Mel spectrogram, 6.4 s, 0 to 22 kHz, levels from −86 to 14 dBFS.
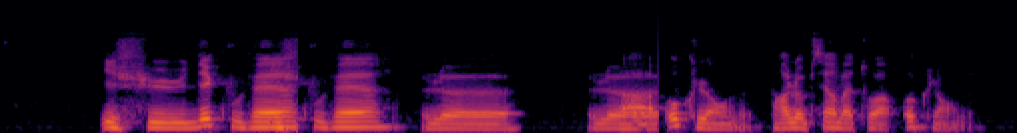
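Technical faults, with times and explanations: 1.66 to 4.10 s: doubled audio track. A second full-band copy of the speech runs about a second behind the original at roughly equal level, with no decay or room colour, and it cuts in and out abruptly at both ends. This likely comes from a slower parallel capture path or an edit that left two misaligned copies.
1.85 s: CD skip. A very short mute, a few milliseconds long, gives a tick, and playback resumes from a different point on the disc spiral. The laser has jumped tracks after a knock or a surface flaw, so the speech jumps instead of continuing.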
